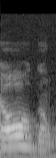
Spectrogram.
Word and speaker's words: órgão: forte é a penúltima em órgão a sílaba mais forte o ó nós temos também uma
